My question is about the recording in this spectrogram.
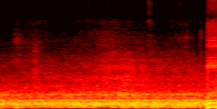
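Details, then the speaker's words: Three-door chiller after removing a dead rat that was jamming the fan: steady, even low hum of the fan running smoothly, with no rubbing, ticking or rattling. "Okey hidup deh hidup dah. Tak ada bunyiah sebab dia bunyi tu dia sekat dengan tikus ah."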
